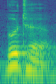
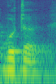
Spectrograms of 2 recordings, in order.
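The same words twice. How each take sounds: First: The final r is very light and faint. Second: The final r is pronounced strongly and clearly. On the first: The speaker calls it right. "हम आर को बिल्कुल लाइट पढ़ेंगे" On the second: The speaker calls it wrong. "Not बुटर"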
